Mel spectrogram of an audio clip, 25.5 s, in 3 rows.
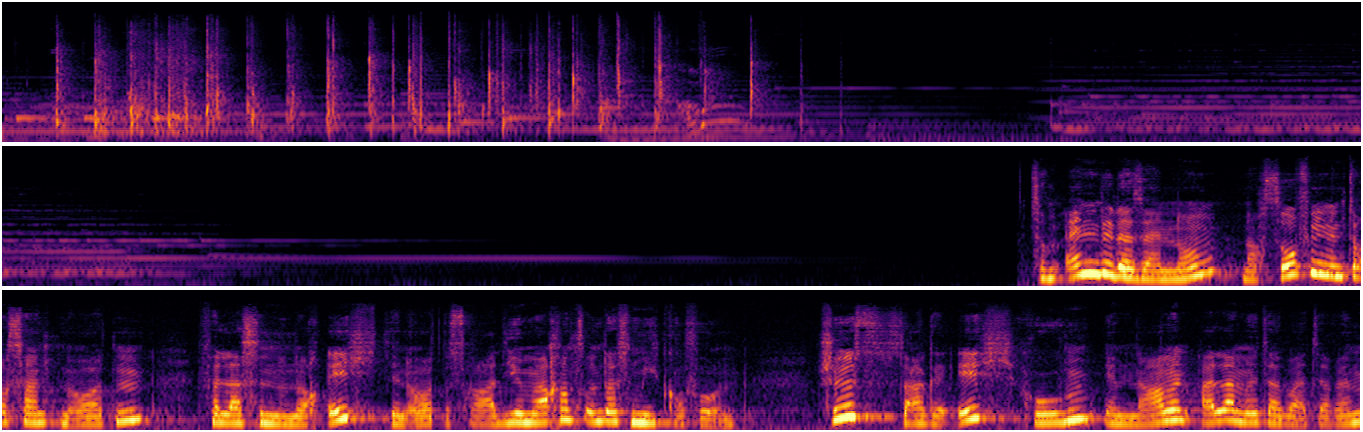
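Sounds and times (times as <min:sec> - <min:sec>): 
scattered hand claps: 0:00.2 - 0:05.4
speech: 0:15.0 - 0:25.4.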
